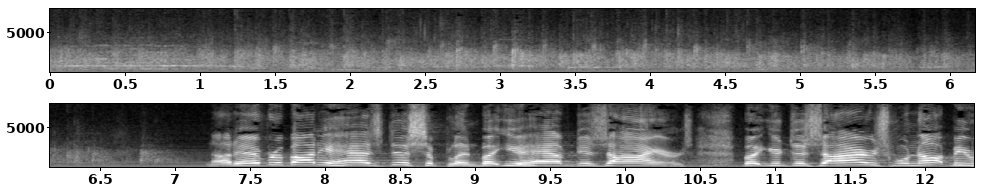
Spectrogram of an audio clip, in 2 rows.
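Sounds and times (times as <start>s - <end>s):
audience clapping hands: 0.0s - 7.2s
speech: 7.2s - 12.3s.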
